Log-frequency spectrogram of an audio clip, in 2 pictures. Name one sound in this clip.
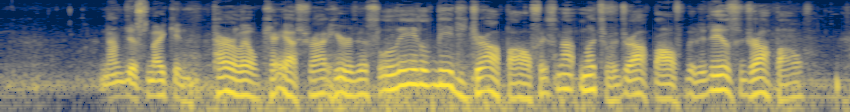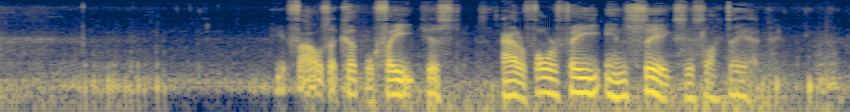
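An older man talks calmly, close by.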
